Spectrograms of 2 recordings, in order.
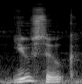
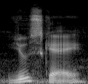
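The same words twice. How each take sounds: First: The 'u' after the 's' is fully voiced. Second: The 'u' after the 's' is silent.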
